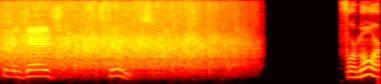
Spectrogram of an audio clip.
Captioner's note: applause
